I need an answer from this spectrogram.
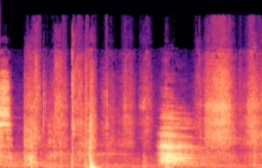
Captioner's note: sigh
